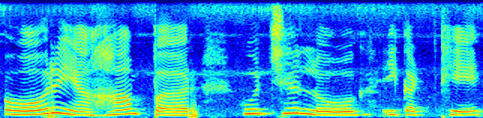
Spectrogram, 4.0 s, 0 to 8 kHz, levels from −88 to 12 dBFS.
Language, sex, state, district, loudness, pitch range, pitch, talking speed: Hindi, female, Punjab, Pathankot, -14 LUFS, 225-300 Hz, 250 Hz, 90 wpm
